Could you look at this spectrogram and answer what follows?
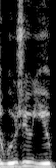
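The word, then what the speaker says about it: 吴茱萸: It's the Wuzhu Yu plant. That's the way it's pronounced in Mandarin.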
